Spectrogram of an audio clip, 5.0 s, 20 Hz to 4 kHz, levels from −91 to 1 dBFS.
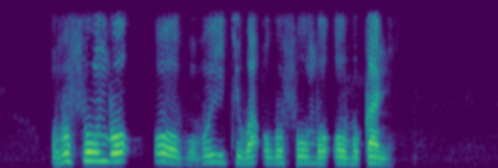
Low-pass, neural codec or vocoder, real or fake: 3.6 kHz; vocoder, 22.05 kHz, 80 mel bands, WaveNeXt; fake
